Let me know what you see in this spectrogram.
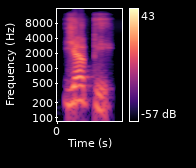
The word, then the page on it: yuppy: Indian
